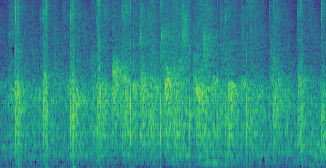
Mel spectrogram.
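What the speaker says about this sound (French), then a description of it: "un applaudissement à tout le monde pour cette grande..." A crowd at a Semikha ordination ceremony bursts into hearty applause, a loud, close, continuous clatter of many hands with a slightly pulsing rhythm running through it.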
